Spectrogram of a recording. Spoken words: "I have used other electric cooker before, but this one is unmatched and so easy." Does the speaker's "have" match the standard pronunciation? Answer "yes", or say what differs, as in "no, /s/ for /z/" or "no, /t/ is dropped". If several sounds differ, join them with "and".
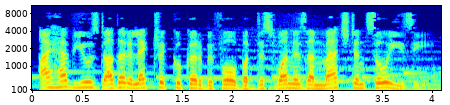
yes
